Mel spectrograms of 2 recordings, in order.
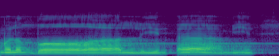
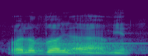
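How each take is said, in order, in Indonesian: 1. Dibacanya pelan dan tenang. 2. Dibacanya sangat cepat. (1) "dua puluh tiga rileks" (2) "Cepat memang"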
